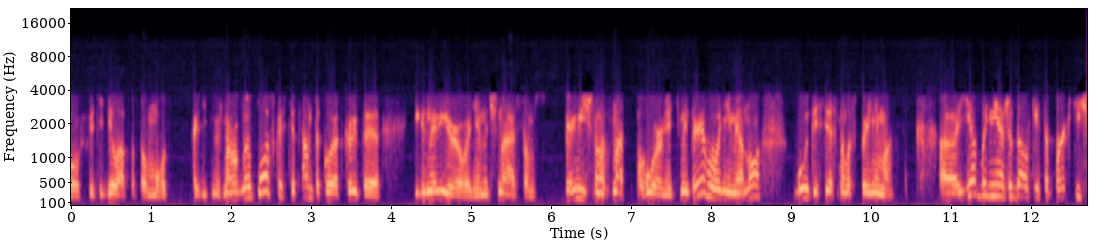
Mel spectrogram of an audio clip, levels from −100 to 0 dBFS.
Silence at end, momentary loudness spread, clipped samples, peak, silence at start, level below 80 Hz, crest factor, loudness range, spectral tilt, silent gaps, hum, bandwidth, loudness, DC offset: 0 s; 8 LU; under 0.1%; -4 dBFS; 0 s; -60 dBFS; 14 dB; 1 LU; -7 dB/octave; none; none; 3.9 kHz; -18 LUFS; under 0.1%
